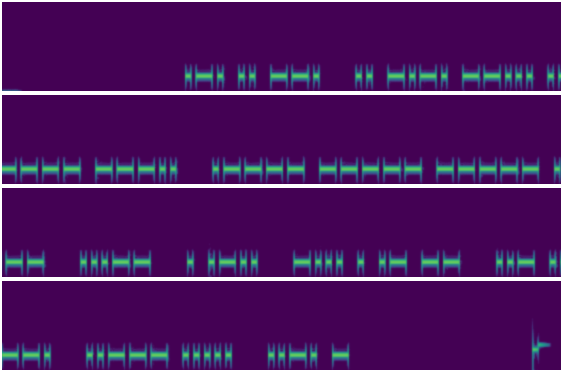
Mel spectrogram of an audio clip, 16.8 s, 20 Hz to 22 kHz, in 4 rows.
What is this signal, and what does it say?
Morse code, heard as a keyed tone, about 30 wpm, 700 Hz. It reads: RIG IC718 100W 3 EL BEAM UP 25 FT
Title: Practice QSO - Exchange 2 - Info - 30wpm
